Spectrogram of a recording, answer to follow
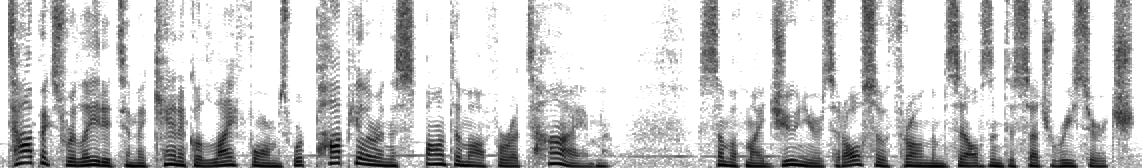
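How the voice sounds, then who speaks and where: A man voicing a calm, earnest fox-eared ranger. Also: a little high, moderate pace, natural voice. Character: young fox-eared male forest ranger scholar, principled. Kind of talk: dubbed game dialogue.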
